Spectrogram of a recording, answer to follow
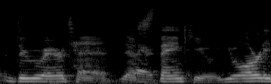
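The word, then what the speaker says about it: Duterte: President Duberte. Duerte.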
